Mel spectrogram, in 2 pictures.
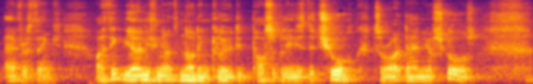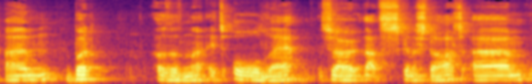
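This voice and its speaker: A middle-aged man, chatting casually on a live stream and answering comments, with lots of fillers and restarts. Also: on the low side. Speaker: host of a live stream for a prize-draw site.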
